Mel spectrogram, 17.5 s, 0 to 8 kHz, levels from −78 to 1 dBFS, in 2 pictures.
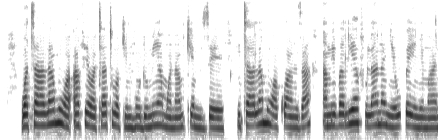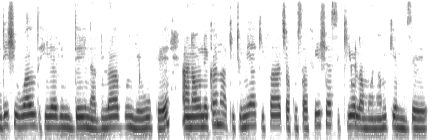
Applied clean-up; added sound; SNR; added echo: none; none; none; none.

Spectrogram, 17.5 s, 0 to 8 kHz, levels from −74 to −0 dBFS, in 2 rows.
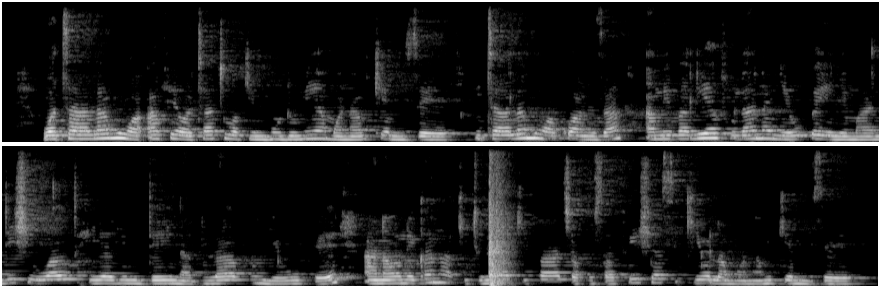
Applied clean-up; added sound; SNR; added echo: classical method WPE with log-MMSE.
